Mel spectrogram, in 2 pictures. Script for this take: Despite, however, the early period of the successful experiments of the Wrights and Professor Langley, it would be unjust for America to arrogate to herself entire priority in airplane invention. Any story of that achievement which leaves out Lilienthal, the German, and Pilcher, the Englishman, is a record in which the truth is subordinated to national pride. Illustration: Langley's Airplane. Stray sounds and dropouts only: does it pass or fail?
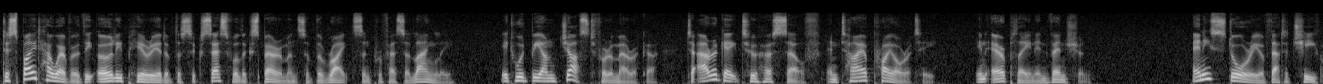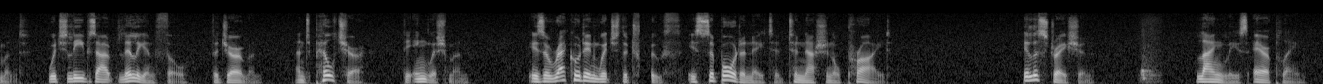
fail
